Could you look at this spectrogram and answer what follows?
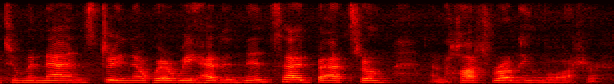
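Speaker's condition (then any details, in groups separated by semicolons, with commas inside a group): Multiple sclerosis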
